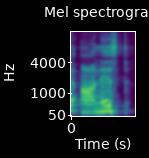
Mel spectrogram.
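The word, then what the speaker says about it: honest: ऑनेस्ट बॉय लिख दिया यहां पे ऑनेस्ट मतलब यहां पे जो एच है वो साइलेंट है आ तो यहां पर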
